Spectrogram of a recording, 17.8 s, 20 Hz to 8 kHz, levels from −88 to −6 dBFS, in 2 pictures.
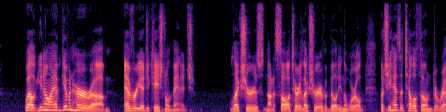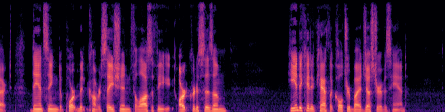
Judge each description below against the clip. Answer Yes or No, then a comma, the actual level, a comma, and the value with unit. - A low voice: Yes, low, 130 Hz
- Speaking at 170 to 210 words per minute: No, average, 150 wpm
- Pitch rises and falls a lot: No, average, 4.0 semitones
